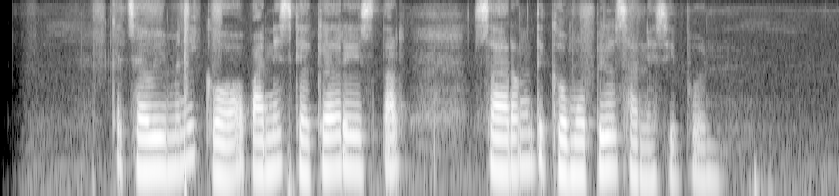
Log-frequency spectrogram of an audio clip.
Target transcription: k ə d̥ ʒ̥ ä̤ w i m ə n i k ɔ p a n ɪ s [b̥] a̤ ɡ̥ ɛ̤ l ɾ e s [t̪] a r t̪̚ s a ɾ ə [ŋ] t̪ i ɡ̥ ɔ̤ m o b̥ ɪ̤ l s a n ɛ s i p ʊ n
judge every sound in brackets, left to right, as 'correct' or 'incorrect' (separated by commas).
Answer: incorrect, correct, correct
